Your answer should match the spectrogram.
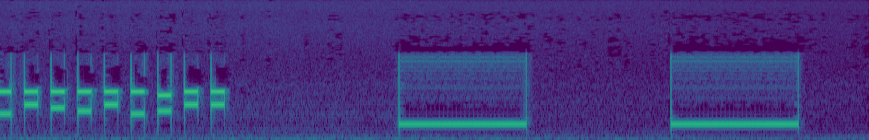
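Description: Touch-tone DTMF dialing tones, a quick run of about nine two-pitch beeps in under two seconds, broadcast by a radio spot to dial a landline phone. Then two one-second telephone ringing tones, a second apart, as the dialed call rings through.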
